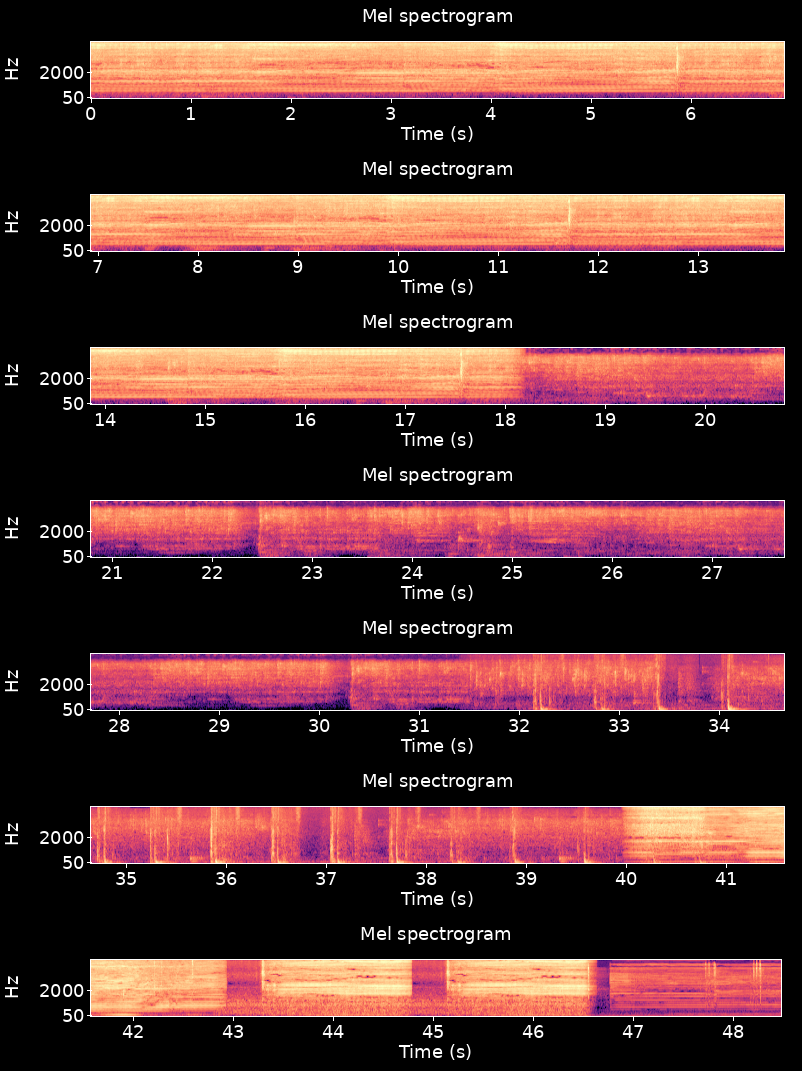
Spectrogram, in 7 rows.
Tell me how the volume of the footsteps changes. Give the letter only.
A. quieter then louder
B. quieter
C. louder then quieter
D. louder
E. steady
C.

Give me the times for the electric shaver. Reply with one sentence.
The electric shaver can be heard from 0.0 to 18.2 s and from 40.0 to 48.4 s.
